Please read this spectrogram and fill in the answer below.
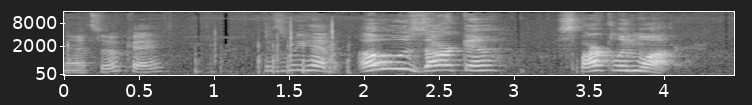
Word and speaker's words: Ozarka: Because we have Ozarka sparkling water. That's how they say it around here. Ozarky sparkling water.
